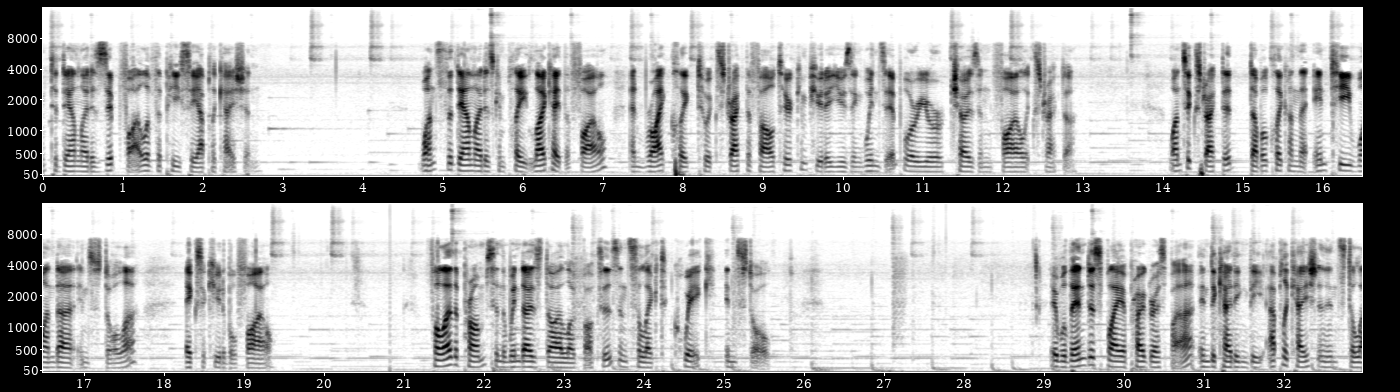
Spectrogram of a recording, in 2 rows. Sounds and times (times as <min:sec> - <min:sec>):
Speech: 0:00.0 - 0:02.7, 0:04.8 - 0:12.9, 0:14.1 - 0:17.7, 0:18.3 - 0:19.4, 0:21.4 - 0:25.6, 0:29.0 - 0:32.9
Music: 0:00.0 - 0:32.9.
